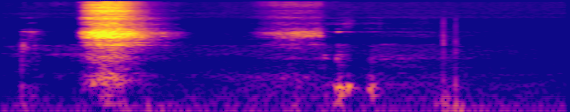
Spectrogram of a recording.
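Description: One sharp, hissing burst of air, then a softer follow-up breath and small clicks. A sneeze.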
